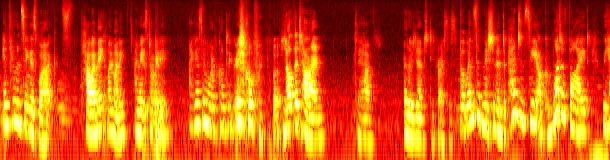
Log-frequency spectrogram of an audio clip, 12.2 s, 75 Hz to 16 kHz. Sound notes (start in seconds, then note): 4.7 laughs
